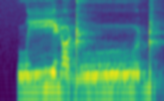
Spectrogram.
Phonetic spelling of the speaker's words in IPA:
w iː ɳ ɔ ɖ uː ɖ

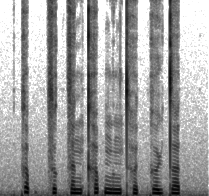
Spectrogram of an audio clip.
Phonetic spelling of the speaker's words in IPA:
k ɐ˥ p̚ ɪ˨ k̚ s ʊ˨˥ k̚ s ɐ˨ n kʰ ɐ˥ p̚ ŋ ʊ˨ ŋ t̪ʰ ɵ˨ t̚ k ɵ˨ ɥ t̪ ɐ˧ t̚

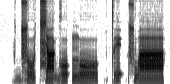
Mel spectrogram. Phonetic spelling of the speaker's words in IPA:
d͡z o˧ t͡ɕ a˧ ɡ o˦ ʔ ŋ o˥˧ | t̪ e˨ ʔ s w a˦

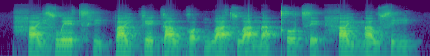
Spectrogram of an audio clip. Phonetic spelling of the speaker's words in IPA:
h a˧ j s w e˦ t͡sʰ i˨ ʔ p a˥˧ j k e˥˧ ɡ a˧ w ɡ ɔ˨ t̚ m w a˧ t͡s w a˧ n̪ a˨ ʔ kʰ o˧ t͡s e˨ ʔ h a˦ j m a˧ w s i˧

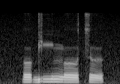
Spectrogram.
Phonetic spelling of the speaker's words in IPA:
o˨ ɡ iː˦ ŋ oː˨ t͡s ʊ˨

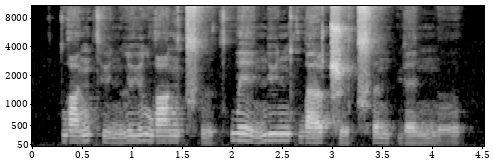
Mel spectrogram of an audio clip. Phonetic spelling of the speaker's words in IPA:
t̪ w ɑ˧˥ ŋ t̪ʰ y˨˩ n l y˧˥ l w ɑ˥ ŋ t͡sʰ ɹ̩˨˩ t̪ʰ w e˥˩ ɪ̯ n̪ y˥ n k w ä˧˥ ʈ͡ʂ ɻ̩˨˩ t͡sʰ ə˥˩ n p ɥ ɛ˧˥ n n̪ ɤ˧˥

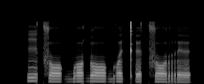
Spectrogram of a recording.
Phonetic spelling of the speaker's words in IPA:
i˦ t͡s oː˨ ɡ͡b o˦ ɗ oː˦ ɡʷ e˦ kʼ ɪ˨ t͡s o˦ r ɪ˨

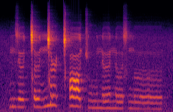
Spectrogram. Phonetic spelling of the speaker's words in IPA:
n z əː˧ ǀ əː˧ ŋ͡ǀ ə˞˦˨ ǀʰ ɒː˦ c uː˨ n əː˨ n ɤː˨ s ŋ ɤː˨

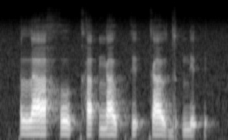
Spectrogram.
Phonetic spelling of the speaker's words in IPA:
l ä˨ h o˦˨ ʊ̯ kʰ ä˦ ʔ ŋ a˦˨ ʊ̯ pʰ ɪ˦ ʔ k a˦˨ ʊ̯ d ʊ˦ ʔ n ɪ˦ ʔ

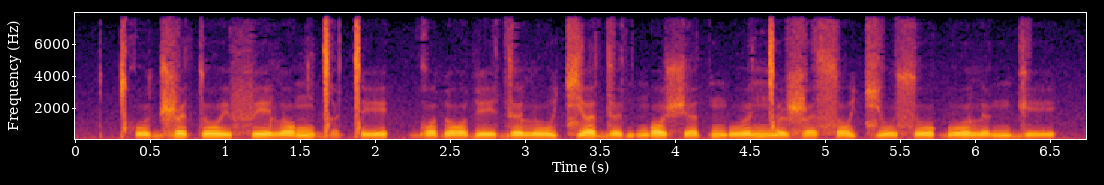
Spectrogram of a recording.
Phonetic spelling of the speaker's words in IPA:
ǀʰ o˩˥ d ʐ ə˥˨ t o˥˨ ɪ̯ f e˥˨ l ɔ˧˥˧ ŋ ɡ͡ǀ ɐ˩˥ ǀ e˩˥ | ɡ ɔ˨˩ ɗ ɔ˨˩ ɗ e˨˩ d ə˥˨ l o˨˩ t͡ɕ ɐ˧˥˧ d ə˨˩ d ŋ ɔ˥˨ ʃ ɐ˩˥ t ŋ o˩˥ ə̯ ŋ͡ǀ ə˨˩ ʐ ɐ˨˩ s ɔ˧˩˧ t͡ɕ o˨˩ s o˧˥˧ ɠ o˧˥˧ l ə˩˥ ŋ ɡ e˧˩˧

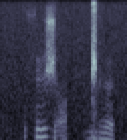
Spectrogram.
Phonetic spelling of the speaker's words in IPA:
θ ʉ ʒ ɔ̰ | ɡ͡ǁ ɵ

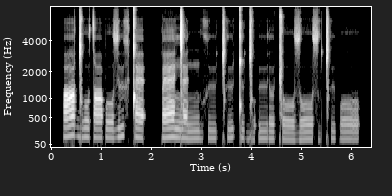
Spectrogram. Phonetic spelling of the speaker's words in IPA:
ɑː ɡ͡ǀ oː t ɑː p oː z ʉː x ǃ æː ʔ pː æː ŋ͡ǀ æ nː o̤ x ʉː ǀʰ ʉ ǃ ʉ ɡ͡ǀ o ʔ ʉː ɾ ɵ ǁ oː z oː s o̤ ǀʰ ʉ p oː

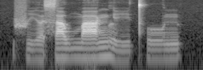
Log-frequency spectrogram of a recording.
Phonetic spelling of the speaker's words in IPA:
f i˩ ə̯ s a˧ w m aː˧˥ ŋ l iː˩˧ t̪ʰ u˧ n

